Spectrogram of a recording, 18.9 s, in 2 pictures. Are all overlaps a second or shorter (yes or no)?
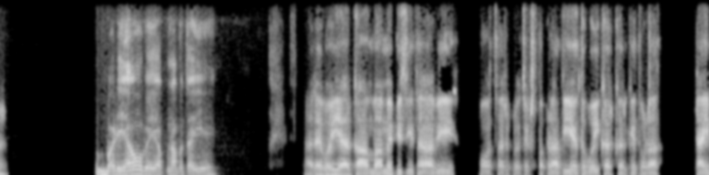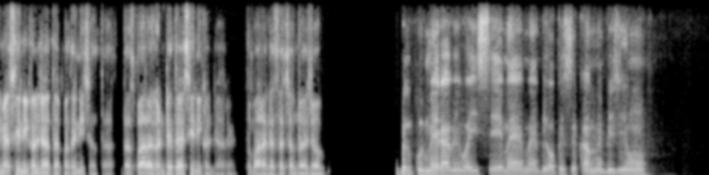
yes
